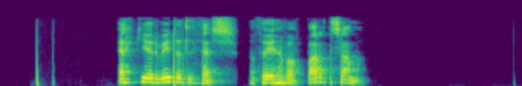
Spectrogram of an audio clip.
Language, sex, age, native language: Icelandic, male, 40-49, Icelandic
